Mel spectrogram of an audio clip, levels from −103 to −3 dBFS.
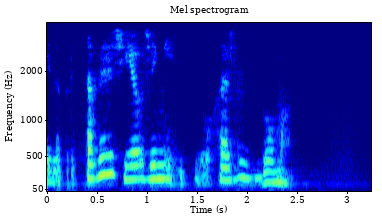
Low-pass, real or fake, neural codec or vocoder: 3.6 kHz; fake; codec, 16 kHz, 0.5 kbps, X-Codec, WavLM features, trained on Multilingual LibriSpeech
